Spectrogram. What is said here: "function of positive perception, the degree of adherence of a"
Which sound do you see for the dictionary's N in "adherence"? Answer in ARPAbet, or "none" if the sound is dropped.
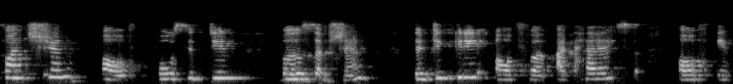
none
